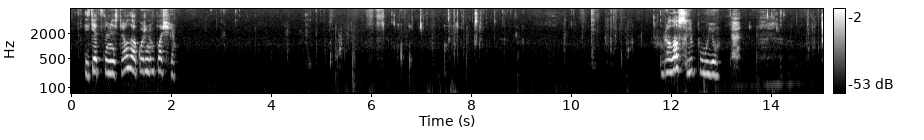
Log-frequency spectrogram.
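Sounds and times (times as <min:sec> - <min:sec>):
chewing with wet mouth clicks: 0:02.6 - 0:09.2, 0:09.8 - 0:11.8, 0:13.5 - 0:15.0.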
